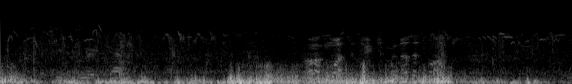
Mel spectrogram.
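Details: Black Angus bull getting stroppy on a farm, pushing toward a gate: low, rough, drawn-out bellowing grunts swell from about two to four and a half seconds, with a man's voice and faint birdsong behind.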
